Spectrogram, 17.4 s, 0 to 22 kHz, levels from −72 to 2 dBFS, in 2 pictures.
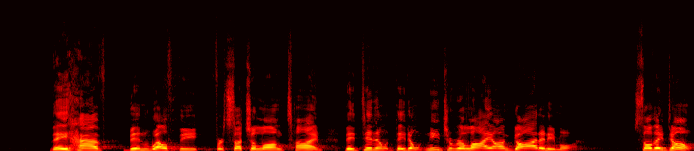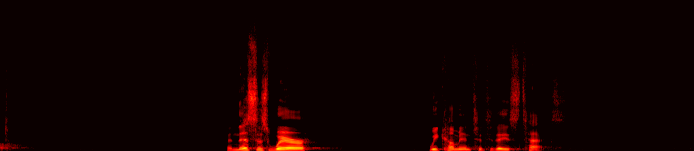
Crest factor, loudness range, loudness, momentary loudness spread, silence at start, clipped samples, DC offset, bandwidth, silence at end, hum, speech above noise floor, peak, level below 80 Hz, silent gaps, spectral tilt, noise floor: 18 dB; 14 LU; -26 LUFS; 15 LU; 0.65 s; under 0.1%; under 0.1%; 18 kHz; 1.95 s; none; 49 dB; -10 dBFS; -80 dBFS; none; -4 dB/octave; -75 dBFS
